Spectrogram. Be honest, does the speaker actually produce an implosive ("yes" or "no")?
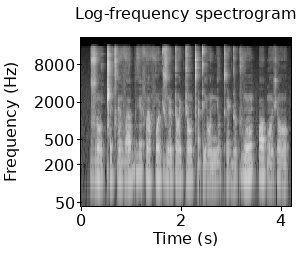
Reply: yes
